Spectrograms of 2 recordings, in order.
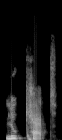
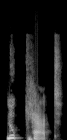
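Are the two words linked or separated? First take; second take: linked; linked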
